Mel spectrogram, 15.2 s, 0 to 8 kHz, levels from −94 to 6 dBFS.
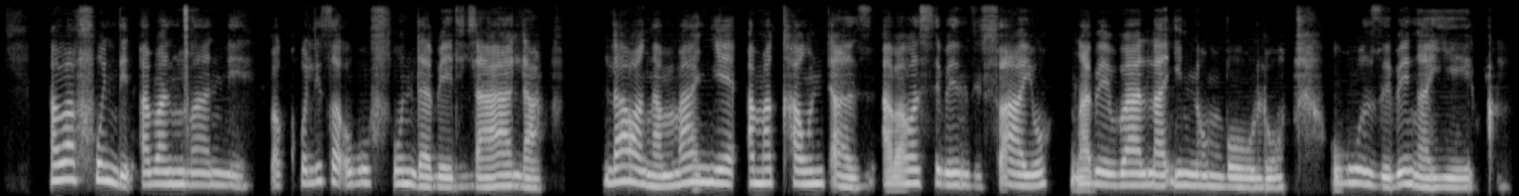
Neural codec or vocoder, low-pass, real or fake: codec, 16 kHz, 4 kbps, FunCodec, trained on Chinese and English, 50 frames a second; 7.2 kHz; fake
